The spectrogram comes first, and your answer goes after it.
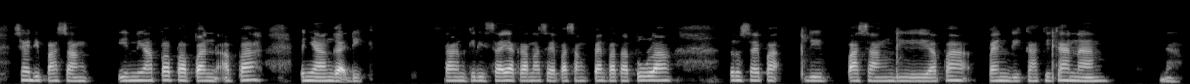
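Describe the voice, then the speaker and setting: Woman telling her story casually, lowish voice, dull dry sound, acts out the back-and-forth. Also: dry recording. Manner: animated retelling with quoted dialogue and many fillers. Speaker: guest giving a testimony. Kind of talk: personal testimony, casual storytelling.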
